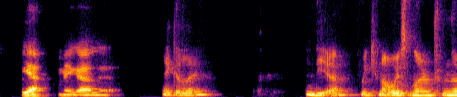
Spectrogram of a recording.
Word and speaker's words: Meghalaya: The Asia's cleanest village is, how do you pronounce that, Meghalaya? Yeah, Meghalaya.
